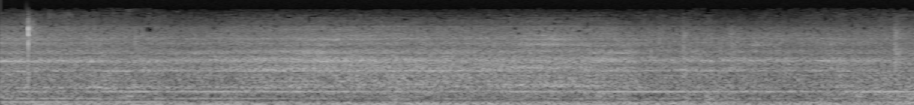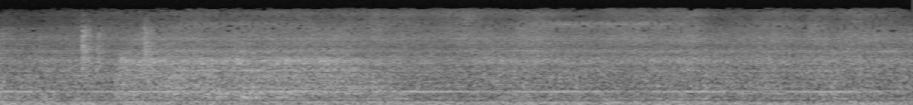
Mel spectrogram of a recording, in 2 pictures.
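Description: A JR East Tokaido Line commuter train heard from inside the carriage, running at a steady speed. The wheels keep up a constant rumble on the rails, with a steady electric hum above it.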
